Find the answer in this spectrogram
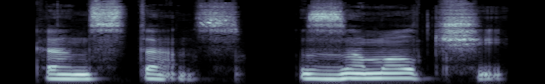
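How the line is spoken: Low growl. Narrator (Russian): низко прорычал Роберт

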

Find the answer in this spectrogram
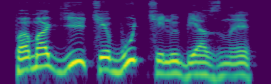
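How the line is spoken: Apparition roaring. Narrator (Russian): взревело видение

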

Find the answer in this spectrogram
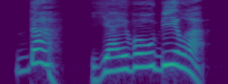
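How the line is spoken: Girl shouting. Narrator (Russian): закричала девушка

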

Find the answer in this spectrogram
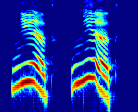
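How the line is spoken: Sudden scream. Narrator (Russian): закричала вдруг странная женщина

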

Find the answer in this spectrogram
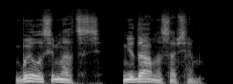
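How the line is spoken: Calm reply. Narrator (Russian): спокойно ответил Алексей

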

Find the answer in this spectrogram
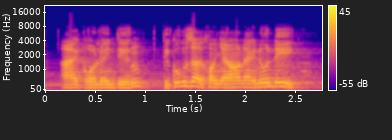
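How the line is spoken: Angry shout. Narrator (Vietnamese): Diệp Pháp Hồng hét lên giận dữ

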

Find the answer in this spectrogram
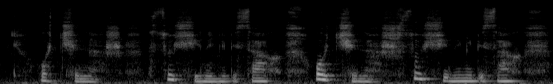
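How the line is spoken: Whispered under breath. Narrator (Russian): шептал себе под нос Эмбрам

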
